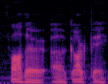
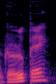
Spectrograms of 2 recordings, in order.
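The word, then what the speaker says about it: Garupe: That's interesting because you'll hear the Adam Driver character, Father Garpe, I think his name is, or Grupe, I think is how it's pronounced.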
